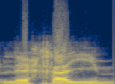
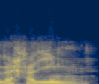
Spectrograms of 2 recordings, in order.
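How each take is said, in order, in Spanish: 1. El acento está en la sílaba central. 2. El acento está en la última sílaba. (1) "como cuando dicen lehayim" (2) "por lo tanto sería lehayim"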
